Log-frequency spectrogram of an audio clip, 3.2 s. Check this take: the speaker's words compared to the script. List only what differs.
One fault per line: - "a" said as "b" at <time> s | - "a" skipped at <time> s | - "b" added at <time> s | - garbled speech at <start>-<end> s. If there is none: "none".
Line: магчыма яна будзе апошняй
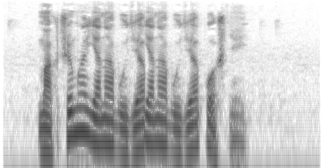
- "яна будзе" added at 1.5 s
